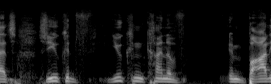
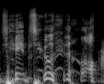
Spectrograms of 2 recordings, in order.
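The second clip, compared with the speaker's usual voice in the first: laughing. Real, not acted. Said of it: "I don't know if that's perfect or terrible".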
